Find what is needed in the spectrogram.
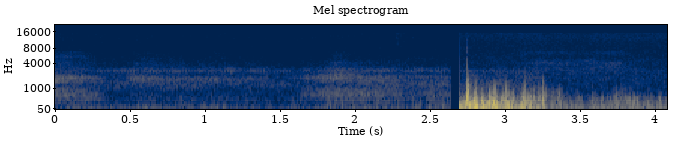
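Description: Near silence for about two and a half seconds, then a sudden loud burst of low rumbling noise, air blowing across the phone's microphone, that lasts about half a second and trails off into a softer rush.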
